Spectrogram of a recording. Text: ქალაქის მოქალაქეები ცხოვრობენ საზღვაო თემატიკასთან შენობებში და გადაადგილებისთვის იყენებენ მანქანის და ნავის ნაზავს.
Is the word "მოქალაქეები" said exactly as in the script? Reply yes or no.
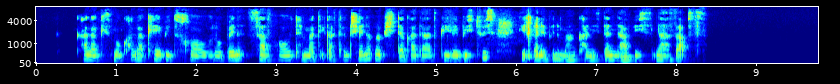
yes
